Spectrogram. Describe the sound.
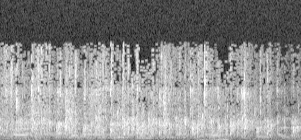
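An audience applauds with dense, steady clapping that holds at an even loudness for about three seconds, with faint voices mixed into the crowd.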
